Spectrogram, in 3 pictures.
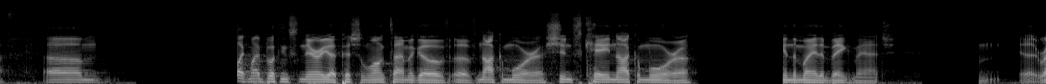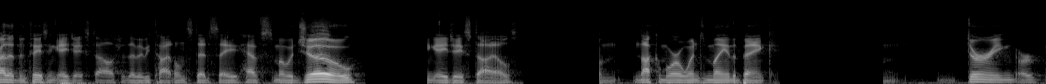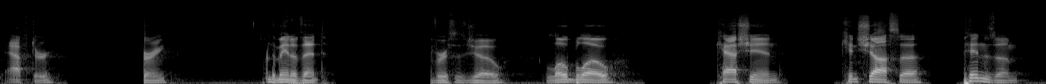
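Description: At 2.08 s (before "my booking scenario I"), 7.49 s (before "in the"), 9.5, 14.42, 16.17, 18.95, 22.04 (after "during or after") and 24.94 s, speech resumes abruptly with its onset missing. This is a clipped start after a pause: the output wakes slowly, swallowing roughly 0.3 s each time. Muted pauses would lose only background; here speech itself disappears.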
